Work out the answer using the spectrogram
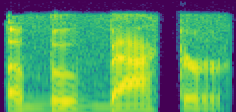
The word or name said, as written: Aba Bakr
